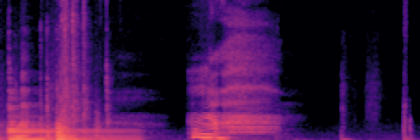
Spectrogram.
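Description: Cartoon soundtrack: music with a thunk about half a second in, then a short breathy vocal sound falling in pitch about two seconds in, and a few faint short notes near the end.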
